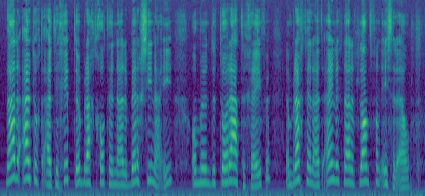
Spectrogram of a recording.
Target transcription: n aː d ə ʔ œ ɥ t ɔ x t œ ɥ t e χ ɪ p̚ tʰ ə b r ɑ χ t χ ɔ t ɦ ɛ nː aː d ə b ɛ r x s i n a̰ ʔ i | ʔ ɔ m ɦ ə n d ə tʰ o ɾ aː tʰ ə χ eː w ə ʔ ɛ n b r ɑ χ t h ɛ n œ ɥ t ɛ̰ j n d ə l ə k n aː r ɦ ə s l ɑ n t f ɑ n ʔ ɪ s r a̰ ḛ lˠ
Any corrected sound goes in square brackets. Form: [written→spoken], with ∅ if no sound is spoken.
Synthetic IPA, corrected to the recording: n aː d ə ʔ œ ɥ t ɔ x t œ ɥ t e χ ɪ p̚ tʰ ə b r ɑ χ t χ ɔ t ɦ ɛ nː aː d ə b ɛ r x s i n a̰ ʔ i | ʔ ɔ m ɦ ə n d ə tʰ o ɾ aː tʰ ə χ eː [w→v] ə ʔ ɛ n b r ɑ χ t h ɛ n œ ɥ t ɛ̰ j n d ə l ə k n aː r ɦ ə [s→t] l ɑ n t f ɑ n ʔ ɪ s r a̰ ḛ lˠ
